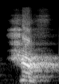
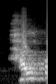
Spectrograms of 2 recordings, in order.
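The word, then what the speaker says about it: half: त्याच्यानंतर पुढच एक्झाम्पल आहे हाफ हा फ या पद्धतीने याच वाचन करायच आहे आणि यातला जो एन लेटर आहे तो आपलला सायलेंट ठेवायचा आहे लक्षात घ्या हल्प अस याच वाचन करायचं नाहीये तर पुढच एक्झाम्पल आहे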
